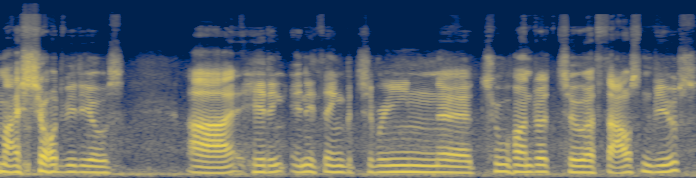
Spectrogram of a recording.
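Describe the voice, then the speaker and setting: In a Danish accent, a man speaks at a very slow pace with a fairly high pitch and monotone, flat intonation against noticeable background noise. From Denmark. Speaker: outdoor live streamer. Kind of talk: casual live stream chat. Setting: outdoors. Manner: halting.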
